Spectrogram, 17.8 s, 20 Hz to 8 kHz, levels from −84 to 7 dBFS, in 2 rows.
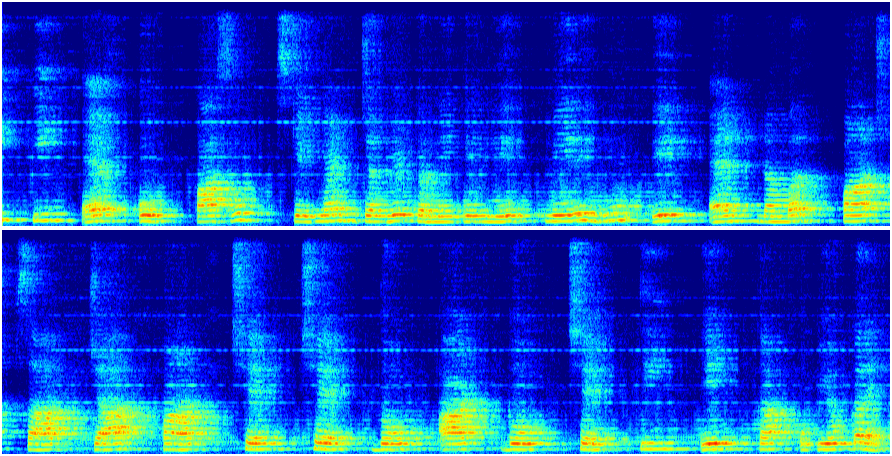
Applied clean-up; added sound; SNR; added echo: neural separator model SepFormer DNS4.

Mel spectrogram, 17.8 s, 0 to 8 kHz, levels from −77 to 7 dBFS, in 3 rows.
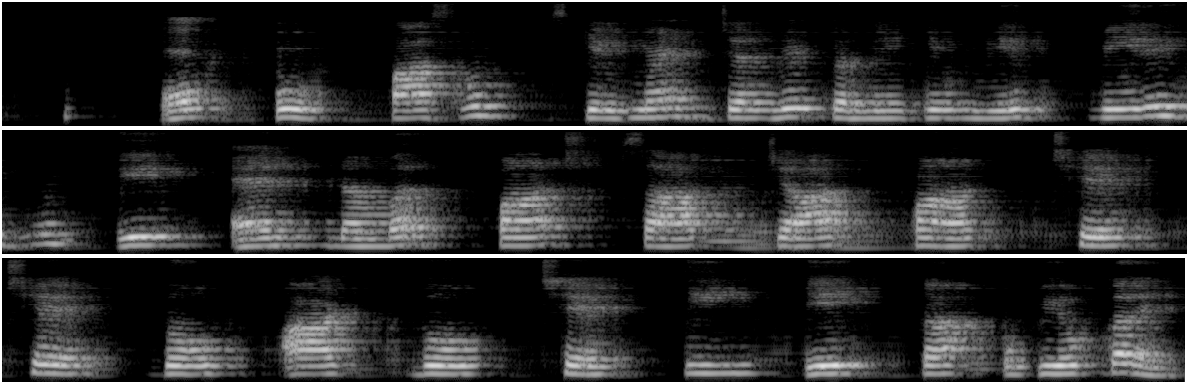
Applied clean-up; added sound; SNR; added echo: neural mask model DeepFilterNet 3.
